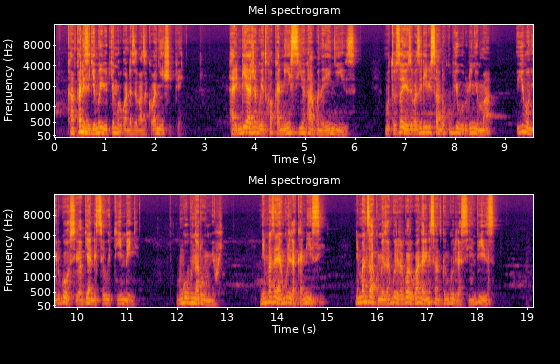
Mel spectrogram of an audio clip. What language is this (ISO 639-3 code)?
kin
